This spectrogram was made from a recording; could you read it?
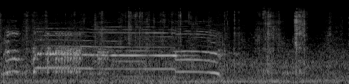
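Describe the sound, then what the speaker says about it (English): A rooster crows once in a long, drawn-out call that rises and then drops off, followed by quieter clucking and farmyard rustle. "It seems like we've got all the chickens shouting at the moment."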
